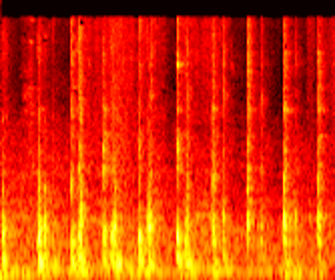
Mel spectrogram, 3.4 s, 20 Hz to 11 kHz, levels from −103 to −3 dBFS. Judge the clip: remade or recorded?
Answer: recorded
